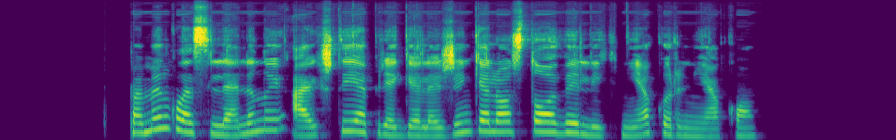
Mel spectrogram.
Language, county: Lithuanian, Kaunas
